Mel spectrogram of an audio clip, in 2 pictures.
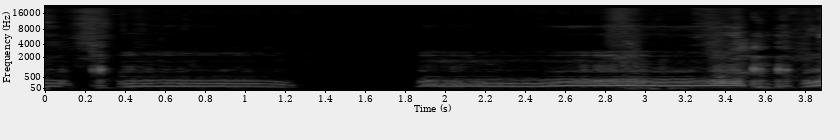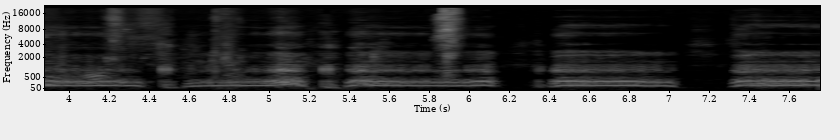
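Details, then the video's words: Two Poodles at home squabble with strange noises, a series of low, droning, moaning growls, each lasting about half a second to a second, repeated almost continuously with short breaks, some with a rougher, wavering edge. "이상한 소리 내며 투닥대는"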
